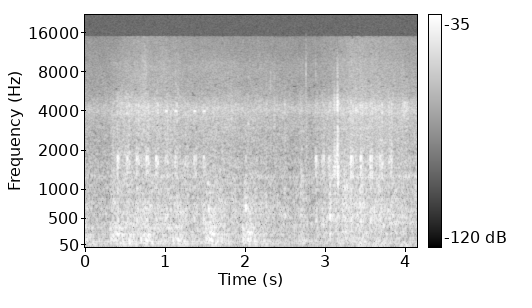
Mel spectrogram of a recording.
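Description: Near silence: faint background with two short runs of rapid, faint ticks, about ten a second.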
